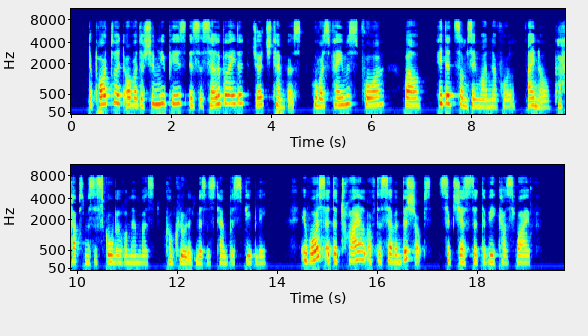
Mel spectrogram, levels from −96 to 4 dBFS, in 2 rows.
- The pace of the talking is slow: Yes, slow, 130 wpm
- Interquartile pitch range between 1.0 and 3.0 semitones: No, average, 4.1 semitones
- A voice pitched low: No, high, 190 Hz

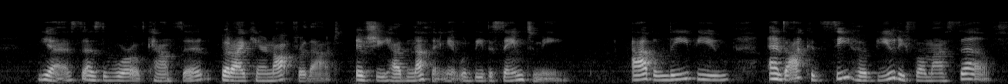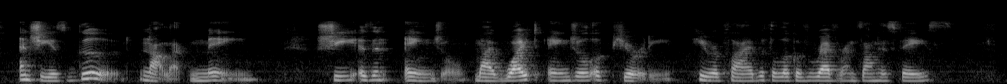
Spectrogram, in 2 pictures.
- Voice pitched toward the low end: No, medium, 185 Hz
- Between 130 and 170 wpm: No, average, 180 wpm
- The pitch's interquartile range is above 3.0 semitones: Yes, average, 3.5 semitones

